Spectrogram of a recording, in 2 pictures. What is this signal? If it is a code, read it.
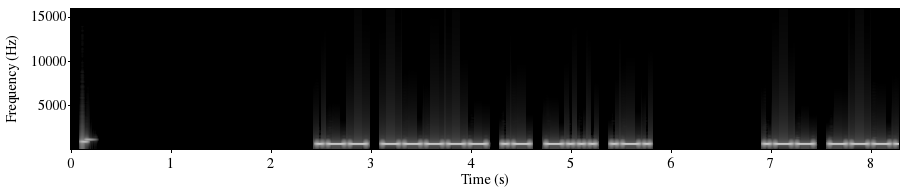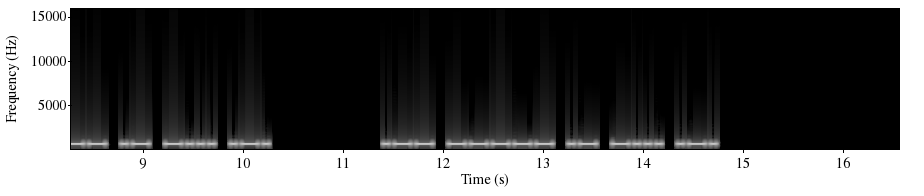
Morse code, heard as a keyed tone, about 22 wpm, 690 Hz. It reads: W0ABR W0ABR W0ABR
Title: USA Call Signs - 5 Characters - Repeated 3x - 22wpm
